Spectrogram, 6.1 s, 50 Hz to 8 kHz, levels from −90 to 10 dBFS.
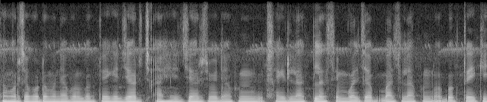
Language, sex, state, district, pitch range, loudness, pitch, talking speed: Marathi, male, Maharashtra, Aurangabad, 120-125 Hz, -15 LUFS, 120 Hz, 205 wpm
